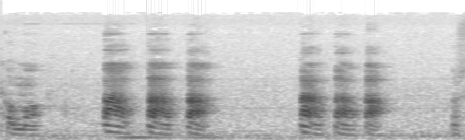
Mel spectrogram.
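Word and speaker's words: 爸爸: Por ejemplo, papá, en chino se dice papa, papa, no baba, baba no, papa, papa.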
